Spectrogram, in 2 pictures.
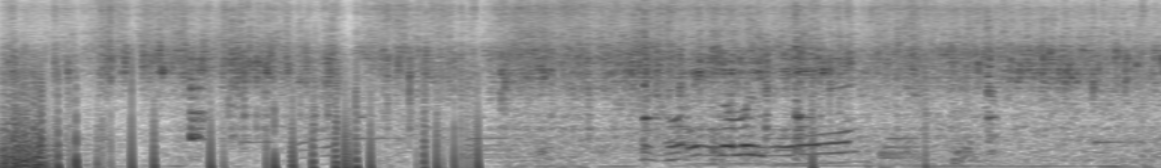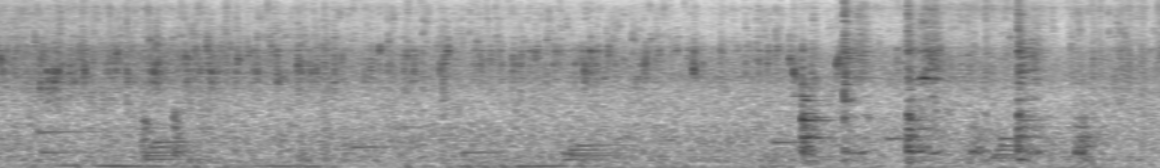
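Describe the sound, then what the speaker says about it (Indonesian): Tom yum sauce fries and sizzles in a pan while it is stirred, with loud scraping and clattering at the start, then a steady crackling sizzle that stays close and continuous. "Okay, kita goreng sos lah."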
